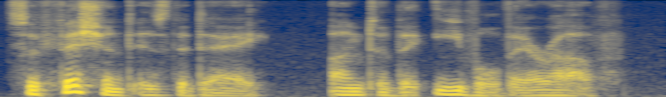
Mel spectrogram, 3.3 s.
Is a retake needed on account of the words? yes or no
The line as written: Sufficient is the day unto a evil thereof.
yes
